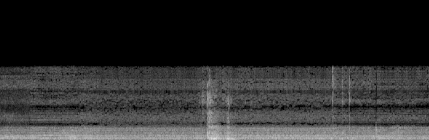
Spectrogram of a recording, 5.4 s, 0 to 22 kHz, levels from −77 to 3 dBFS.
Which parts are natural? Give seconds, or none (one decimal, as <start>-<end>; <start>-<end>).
1.0-4.2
